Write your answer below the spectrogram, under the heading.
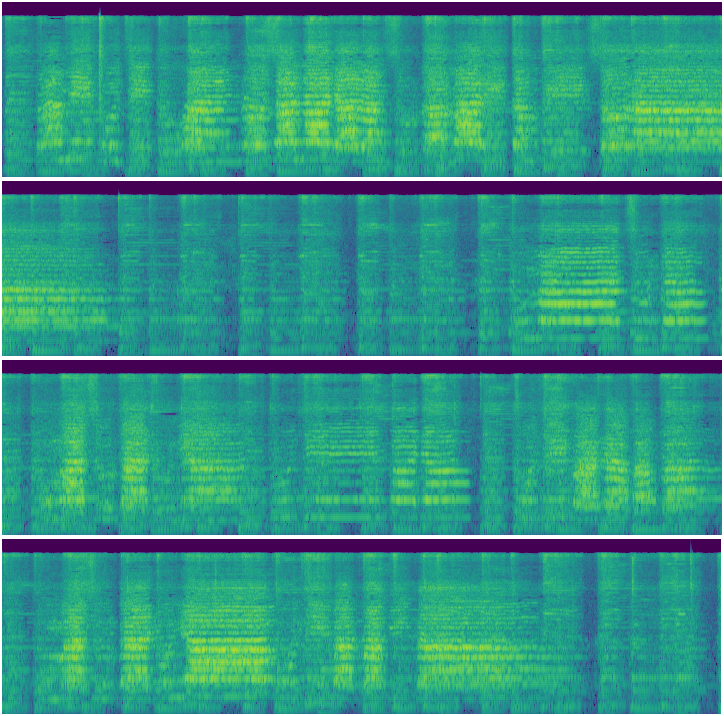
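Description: Large church choir singing a worship song in parts, with acoustic guitar accompaniment. The voices swell into long held chords and ease off between phrases.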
